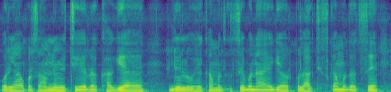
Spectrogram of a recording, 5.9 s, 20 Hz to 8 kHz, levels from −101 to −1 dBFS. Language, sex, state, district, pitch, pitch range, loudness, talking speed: Hindi, male, Jharkhand, Ranchi, 145 Hz, 135-150 Hz, -17 LUFS, 225 wpm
